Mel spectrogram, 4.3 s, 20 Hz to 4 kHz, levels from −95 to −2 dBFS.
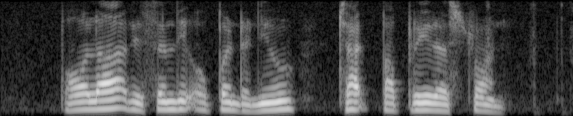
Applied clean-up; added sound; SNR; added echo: none; none; none; none.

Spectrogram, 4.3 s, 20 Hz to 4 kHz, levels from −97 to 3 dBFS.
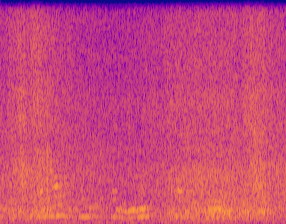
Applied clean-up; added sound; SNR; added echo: none; Waves, surf; -4 dB; reverberation time 0.9 s.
